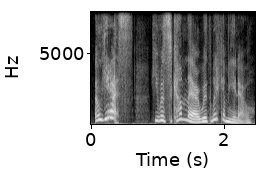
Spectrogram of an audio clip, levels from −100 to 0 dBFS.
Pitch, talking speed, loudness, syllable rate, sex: 260 Hz, 245 wpm, -17 LUFS, 6.4 syllables/s, female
